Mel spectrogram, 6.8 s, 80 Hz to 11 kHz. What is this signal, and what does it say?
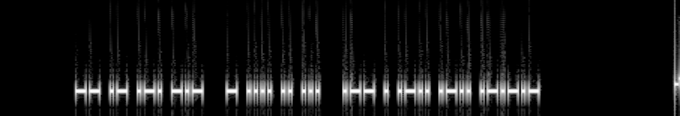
Morse code, heard as a keyed tone, about 36 wpm, 700 Hz. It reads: MARK THIS WELL.
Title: Sentences from Top 1000 Words - Review Part 1 - 35wpm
